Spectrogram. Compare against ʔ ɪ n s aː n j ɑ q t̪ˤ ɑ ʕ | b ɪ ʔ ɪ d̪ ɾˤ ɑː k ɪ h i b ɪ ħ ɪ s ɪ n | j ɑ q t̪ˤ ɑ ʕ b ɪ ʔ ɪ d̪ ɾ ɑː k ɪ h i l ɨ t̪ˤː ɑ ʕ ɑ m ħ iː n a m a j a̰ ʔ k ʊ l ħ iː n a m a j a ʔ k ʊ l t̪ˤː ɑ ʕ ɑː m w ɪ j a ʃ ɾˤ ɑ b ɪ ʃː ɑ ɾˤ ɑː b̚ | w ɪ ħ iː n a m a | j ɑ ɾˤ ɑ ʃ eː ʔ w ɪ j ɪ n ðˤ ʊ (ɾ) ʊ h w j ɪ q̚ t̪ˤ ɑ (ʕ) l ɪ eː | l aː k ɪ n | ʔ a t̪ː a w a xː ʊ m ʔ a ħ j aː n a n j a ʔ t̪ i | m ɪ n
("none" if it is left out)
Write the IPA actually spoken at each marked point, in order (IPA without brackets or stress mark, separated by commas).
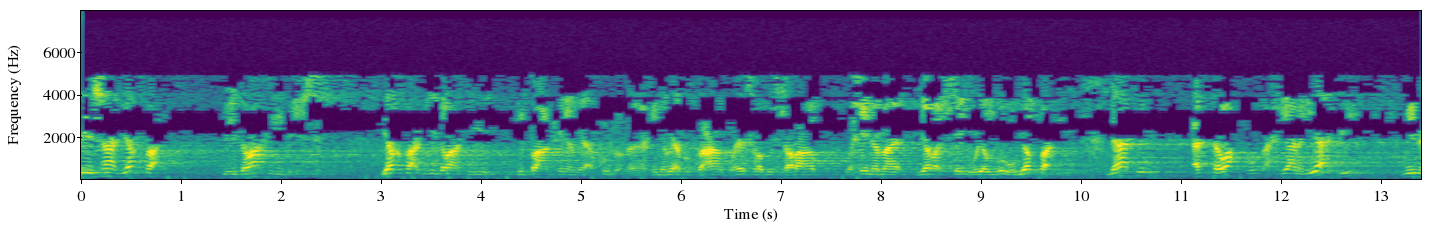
ɾ, ʕ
